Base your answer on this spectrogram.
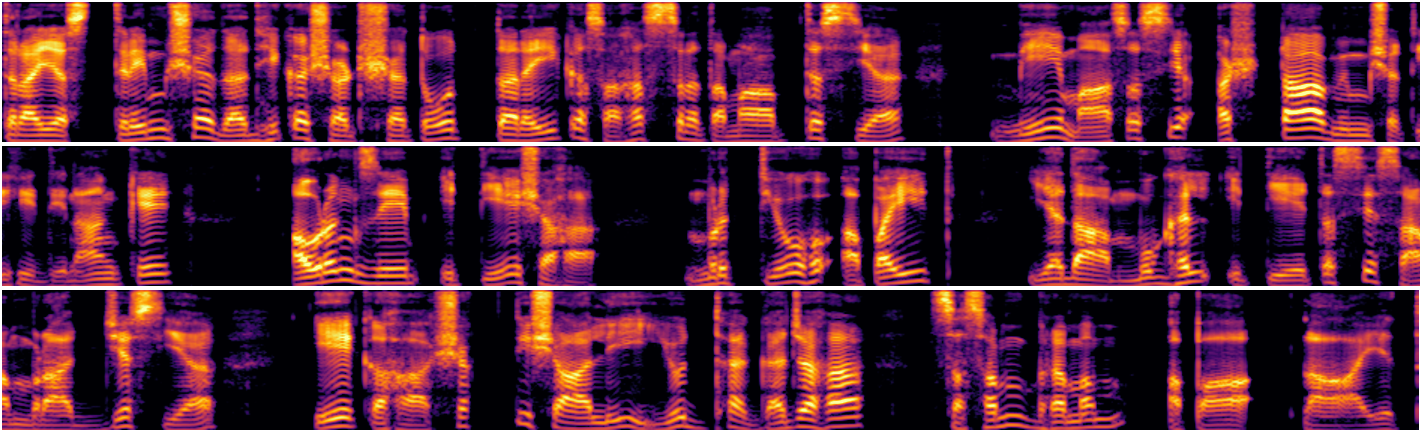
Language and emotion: Sanskrit, neutral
